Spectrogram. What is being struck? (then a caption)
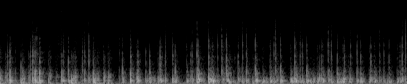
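Inflated latex balloon. A large, hollow, air-filled bronze metallic latex balloon is held in the hands and tapped rapidly with the fingertips. The result is a dense run of soft, hollow, low thumps with a faint pitched resonance near 176 Hz, interspersed with light scratching, and each tap dies away almost instantly.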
